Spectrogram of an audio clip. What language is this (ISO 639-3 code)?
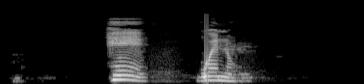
grn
